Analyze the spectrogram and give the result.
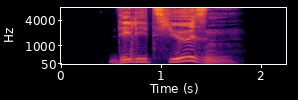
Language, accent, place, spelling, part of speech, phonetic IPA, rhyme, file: German, Germany, Berlin, deliziösen, adjective, [deliˈt͡si̯øːzn̩], -øːzn̩, De-deliziösen.ogg
- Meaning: inflection of deliziös: 1. strong genitive masculine/neuter singular 2. weak/mixed genitive/dative all-gender singular 3. strong/weak/mixed accusative masculine singular 4. strong dative plural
